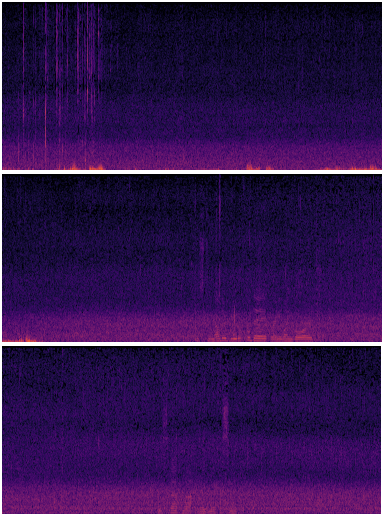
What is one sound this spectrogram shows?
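A shallow stream rushes and babbles over rocks.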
